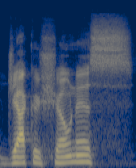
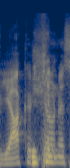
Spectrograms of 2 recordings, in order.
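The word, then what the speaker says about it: Jakučionis: Jakushonis. Or Yakashonis, I think is how you say it.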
